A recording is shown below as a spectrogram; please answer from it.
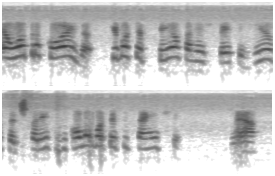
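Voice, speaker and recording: Guesting on a live stream, a woman who works as a lawyer and mediator chats casually, explaining patiently and frequently checking that the listener is following. She has a high, expressive voice and speaks briskly, and the lo-fi stream audio is dull and dry.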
